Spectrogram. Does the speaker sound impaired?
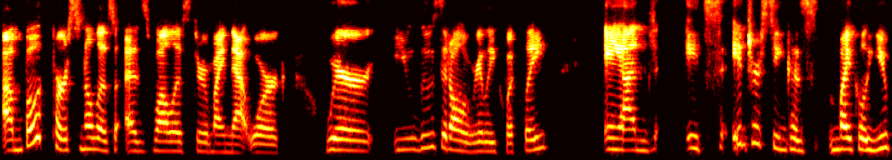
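No.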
